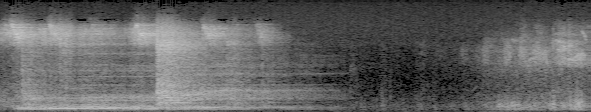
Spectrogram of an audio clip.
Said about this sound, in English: Well, we're just passing a cage with some birds called Quaker parakeets, which are simply enormous, and they make quite a lot of noise. It must be because we're walking by.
